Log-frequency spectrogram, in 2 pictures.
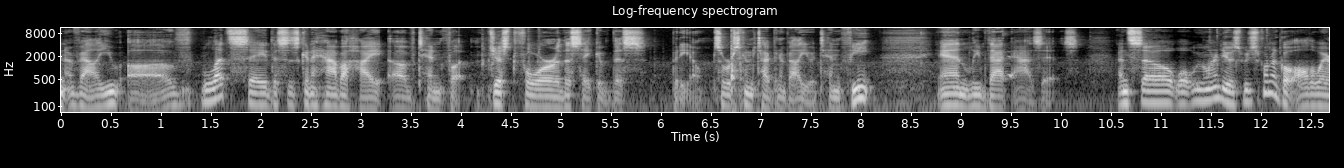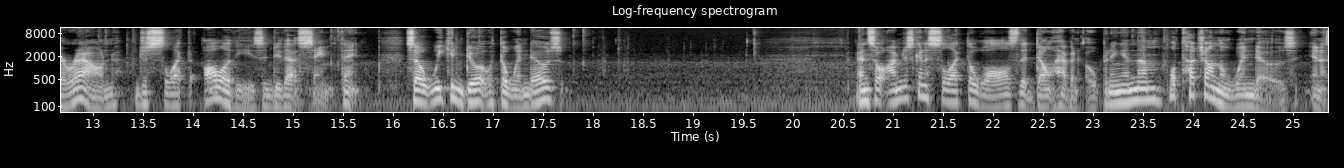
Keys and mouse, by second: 8.8 middle click, 11.5 click, 12.1-13.2 shift+drag, 15.4 shift+click, 16.8 shift+click, 17.8 shift+click, 21.6 shift+click, 23.4 shift+click.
